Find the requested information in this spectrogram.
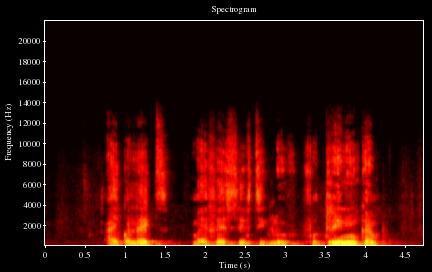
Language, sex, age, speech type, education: Nigerian Pidgin, male, 15-29, spontaneous, tertiary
